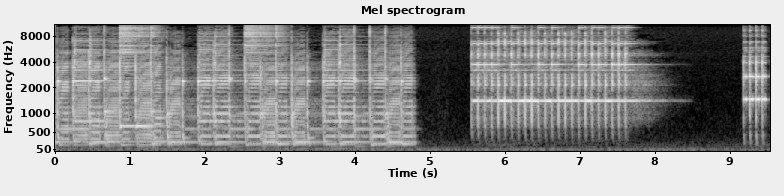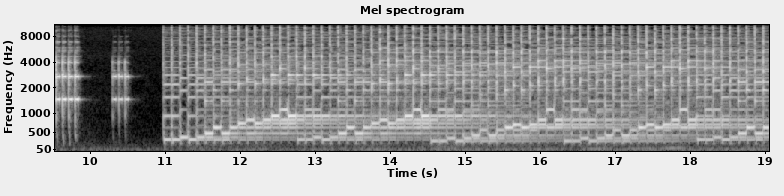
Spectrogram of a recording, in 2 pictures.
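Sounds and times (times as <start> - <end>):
melodic ringtone: 0.0 - 4.8, 9.2 - 19.0.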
